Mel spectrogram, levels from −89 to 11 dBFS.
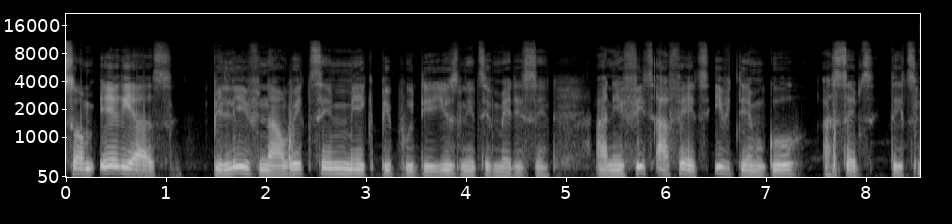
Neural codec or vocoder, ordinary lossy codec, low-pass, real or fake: none; none; 10.8 kHz; real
